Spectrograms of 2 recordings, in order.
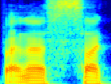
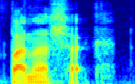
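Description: First: The middle consonant is an s sound. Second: The middle consonant is a sh sound. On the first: This is how the letters would read in Hungarian. The speaker calls it wrong. "im Ungarischen genau anders wäre. Da wird es dann irgendwie Banaschak" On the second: This is the Polish way to say the name. The speaker calls it right. "richtig in der polnischen Aussprache ist es Banaschak"

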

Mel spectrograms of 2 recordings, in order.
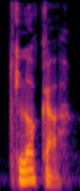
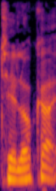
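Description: First: No vowel is heard between the T and L. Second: A vowel is heard between the T and L. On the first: This is the original Polish form of the name. "das E ist weg und der Name heißt Telocker" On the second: This is the Germanized form of the name. "Ihr Name Telocker ist eine Veränderung"

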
